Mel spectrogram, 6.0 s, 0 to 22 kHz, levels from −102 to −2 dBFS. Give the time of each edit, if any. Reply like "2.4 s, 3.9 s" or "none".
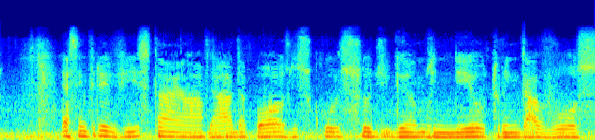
2.1 s, 2.9 s, 4.3 s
